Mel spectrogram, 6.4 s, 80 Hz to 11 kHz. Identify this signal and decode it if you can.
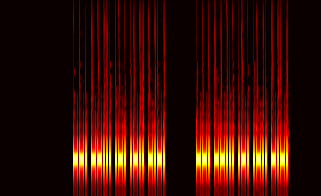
Morse code, heard as a keyed tone, about 37 wpm, 700 Hz. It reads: G7RLC G7RLC
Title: DXCC-100 Call Signs - 5 Characters - Repeated 2x - 40wpm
